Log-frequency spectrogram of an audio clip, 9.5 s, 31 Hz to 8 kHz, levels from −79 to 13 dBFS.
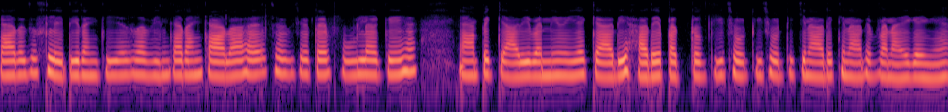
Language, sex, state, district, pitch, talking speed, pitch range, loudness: Hindi, male, Chhattisgarh, Sukma, 195 Hz, 215 wpm, 185-205 Hz, -16 LUFS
